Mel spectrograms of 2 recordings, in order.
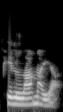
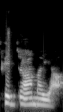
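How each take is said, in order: First: It is said the Lakota way, with an L. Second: It is said the Dakota way, with a D.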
